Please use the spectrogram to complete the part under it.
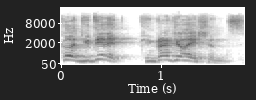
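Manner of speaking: really genuine, bright, sing-song. Voicing Ignacio congratulating the others after the kill: Ignacio, really genuine. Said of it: "in a really genuine way going to be like".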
